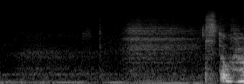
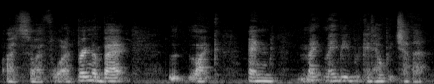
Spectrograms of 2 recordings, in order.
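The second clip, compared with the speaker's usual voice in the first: usual speaking voice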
